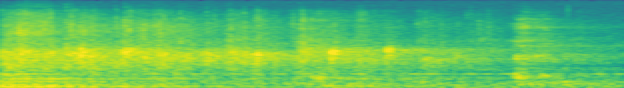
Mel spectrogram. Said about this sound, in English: Give the Lord a hand clap of praise as you're being seated.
